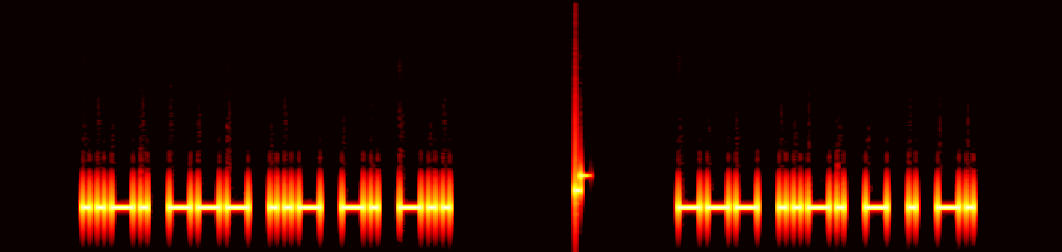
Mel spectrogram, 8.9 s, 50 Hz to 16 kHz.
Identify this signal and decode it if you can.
Morse code, heard as a keyed tone, about 20 wpm, 700 Hz. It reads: FOUND OFTEN
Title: Sentences from Top 300 Words - New Word Drill - 20wpm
